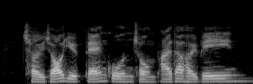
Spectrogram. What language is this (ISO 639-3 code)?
yue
